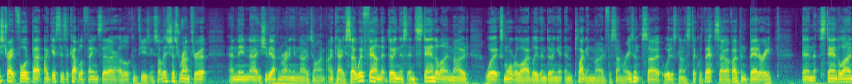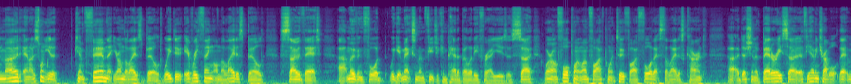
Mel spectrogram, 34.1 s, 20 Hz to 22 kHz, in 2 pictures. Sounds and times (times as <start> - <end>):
Speech: 0.0 - 34.0.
